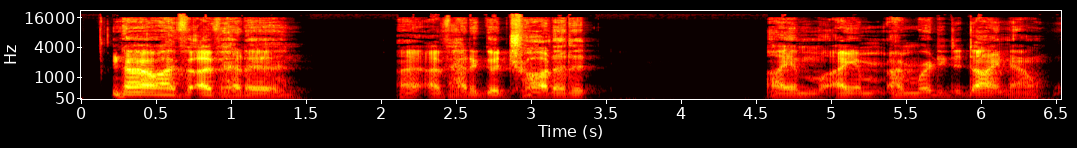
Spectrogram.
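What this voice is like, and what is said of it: Very deep character voice. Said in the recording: “he's got a very deep voice”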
